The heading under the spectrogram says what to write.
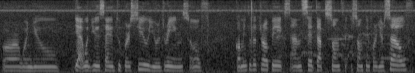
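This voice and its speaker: A Peruvian woman whose first language is Spanish talks casually at home, searching for words and repeating herself. Her voice is fairly low with fairly even intonation and normal speed, and the low-quality recording carries faint noise behind her.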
